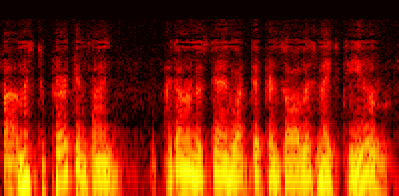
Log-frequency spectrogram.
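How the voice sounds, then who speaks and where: An actor playing a reserved, skeptical former professor in a radio drama, measured and wary, with some hesitation. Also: male voice, sits low, big pitch swings, husky, full character voice. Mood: wary, prickly. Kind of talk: 1980s radio drama acting. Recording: tinny band-limited old radio broadcast.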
